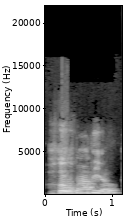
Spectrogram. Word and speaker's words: Ababio: And Marilyn Ababio. Did I say that right? – Ababio. – Ababio. Okay.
